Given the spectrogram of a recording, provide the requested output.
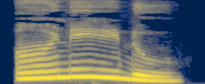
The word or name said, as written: ಆಣೆಯಿಡು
